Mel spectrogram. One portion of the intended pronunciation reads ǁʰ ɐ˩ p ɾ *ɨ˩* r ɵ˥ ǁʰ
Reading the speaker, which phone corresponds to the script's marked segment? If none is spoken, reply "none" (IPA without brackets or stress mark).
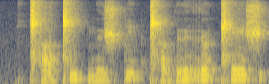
ɨ˥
